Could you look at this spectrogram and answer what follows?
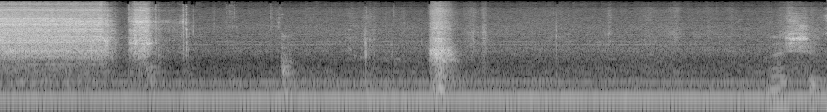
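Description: A drill bores into a soft, unhardened stainless steel set screw in a shop, giving a steady whining grind with a couple of brief louder bursts, close and continuous under a background hum.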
